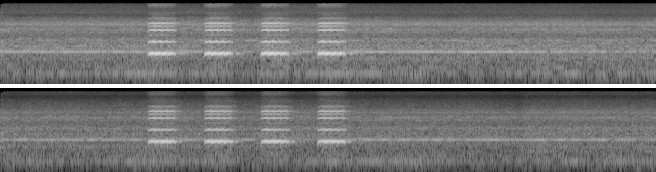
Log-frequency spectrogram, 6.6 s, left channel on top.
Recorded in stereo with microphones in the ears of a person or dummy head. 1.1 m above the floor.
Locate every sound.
1.5 s an alarm clock: 15° left (ahead or behind), 0.9 m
